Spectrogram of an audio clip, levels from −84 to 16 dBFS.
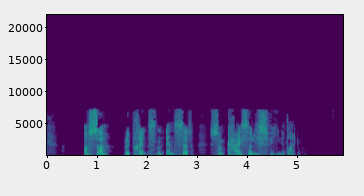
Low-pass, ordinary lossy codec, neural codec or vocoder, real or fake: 7.2 kHz; MP3, 32 kbps; none; real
